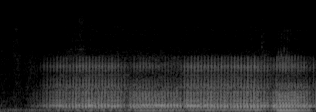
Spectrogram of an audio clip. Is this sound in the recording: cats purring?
yes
